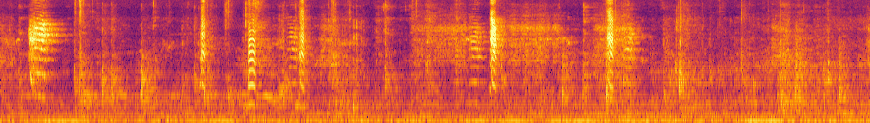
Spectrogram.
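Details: Zebra finch calls meant to stimulate breeding: repeated short, nasal harmonic beeps, roughly one every half second to second, over a continuous low hum.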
